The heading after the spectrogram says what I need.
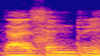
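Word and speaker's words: dysentery: फिर है डायसेंट्री, DYSENTRY, डायसेंट्री, डायसेंट्री means होता है आँव। तो यहाँ पे आपका वाई जो है वो साइलेंट है एक तरीके से।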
